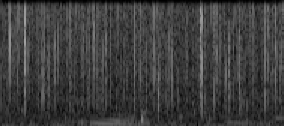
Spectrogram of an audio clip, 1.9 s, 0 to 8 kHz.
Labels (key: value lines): label: biophony, cascading saw
recorder: SoundTrap 600 or HydroMoth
